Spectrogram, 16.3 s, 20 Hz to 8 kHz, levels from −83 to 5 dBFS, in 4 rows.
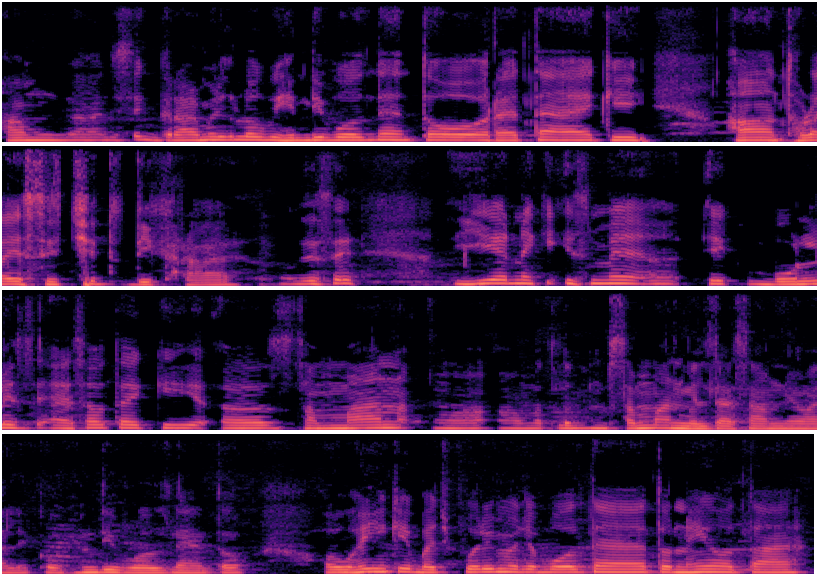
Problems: constant background noise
